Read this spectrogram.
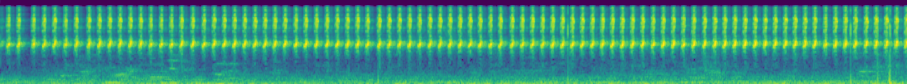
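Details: Wild katydid (walang kecek) singing in its natural habitat: a steady, high, buzzy pulsed rasp, about four pulses a second, sustained without a break, with only faint low background rumble.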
